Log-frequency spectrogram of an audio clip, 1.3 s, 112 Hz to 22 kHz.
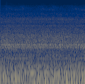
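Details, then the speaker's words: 1997 Mercedes SL 600 V12 after new spark plugs: deep steady rumble, no stumble; the judder present before is gone, normal idle. "It had a little jutdder before, which is not normal for a [Music] V12. Sounds good."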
